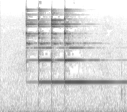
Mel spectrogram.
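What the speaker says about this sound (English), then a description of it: "Any opportunity to ring the bell?" A bell rung four times in quick succession, each bright metallic strike ringing out and decaying into a long sustained tone, loud and close on a quiet sunny outdoor day.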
